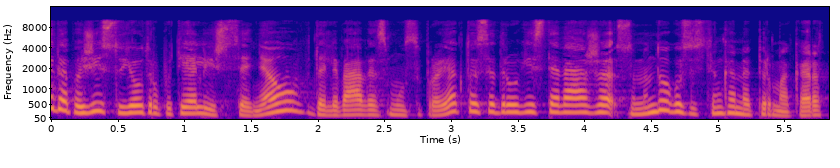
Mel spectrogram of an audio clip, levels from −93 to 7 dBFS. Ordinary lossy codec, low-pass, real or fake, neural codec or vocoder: AAC, 64 kbps; 9.9 kHz; real; none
